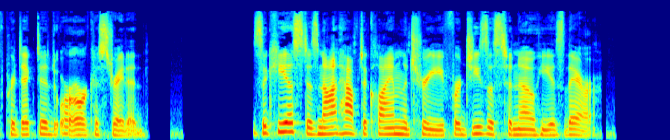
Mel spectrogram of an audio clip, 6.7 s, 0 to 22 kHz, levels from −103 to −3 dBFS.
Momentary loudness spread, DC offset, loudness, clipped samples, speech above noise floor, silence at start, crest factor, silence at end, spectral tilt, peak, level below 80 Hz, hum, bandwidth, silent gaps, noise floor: 8 LU; under 0.1%; -23 LUFS; under 0.1%; over 67 dB; 0.05 s; 22 dB; 0.75 s; -4.5 dB/octave; -2 dBFS; -68 dBFS; none; 15.5 kHz; 1.50-1.71 s, 1.84-2.53 s; under -90 dBFS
